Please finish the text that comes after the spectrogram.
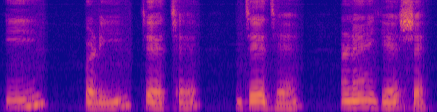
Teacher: आगे है ई, बड़ी, चे, छे, जय, जय, णे, ये, शे, ये बोले जाते हैं तालु से, तो इन्हें कहते हैं तालव्य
